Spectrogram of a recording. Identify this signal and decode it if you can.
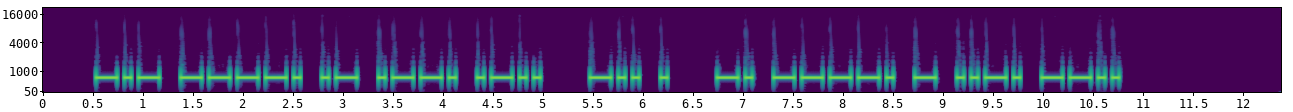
Morse code, heard as a keyed tone, about 17 wpm, 700 Hz. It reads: K9APL DE N9TFZ
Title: USA Callsign DE Callsign - 5 Characters - 17wpm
